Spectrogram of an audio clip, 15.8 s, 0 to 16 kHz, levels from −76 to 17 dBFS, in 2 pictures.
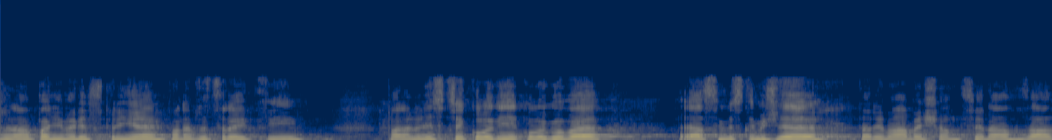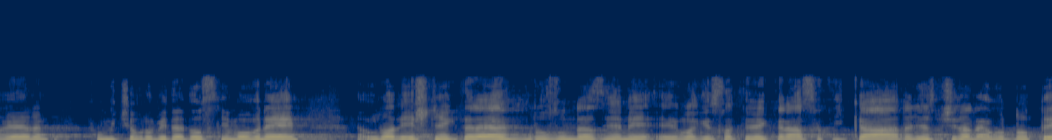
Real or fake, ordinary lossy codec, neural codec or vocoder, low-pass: fake; MP3, 96 kbps; codec, 16 kHz, 4 kbps, FreqCodec, larger model; 7.2 kHz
